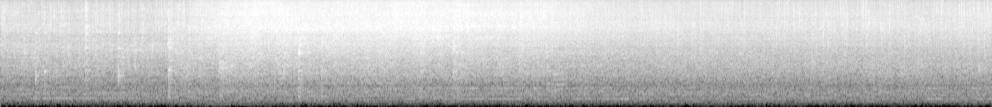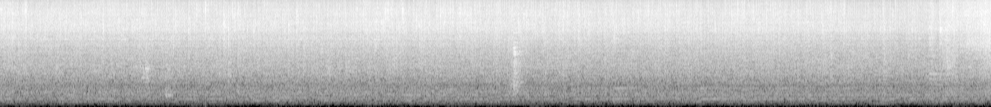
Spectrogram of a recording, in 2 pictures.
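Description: Food sizzling in a wok as it is stir-fried, with a few clicks and scrapes of a metal spatula against the pan. The sizzle is louder for several seconds soon after the start, then settles to a steady fry.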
